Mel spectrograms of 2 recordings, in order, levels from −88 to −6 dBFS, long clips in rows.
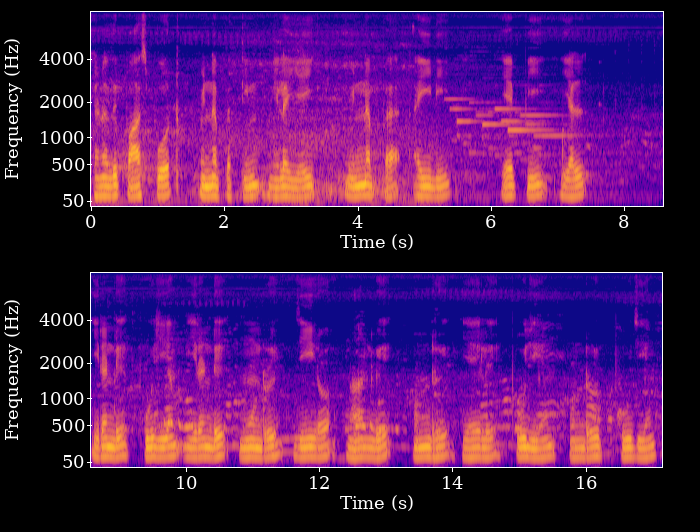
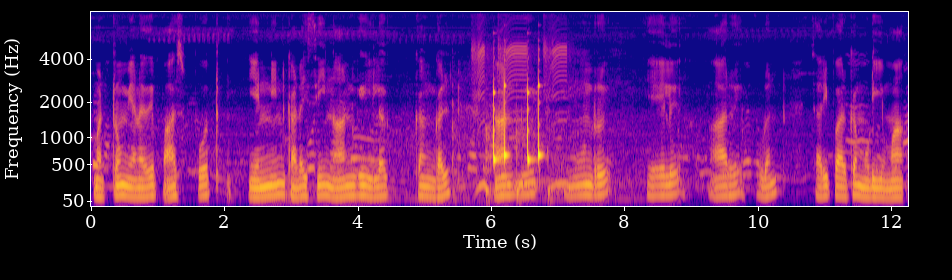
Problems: background sounds at intervals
